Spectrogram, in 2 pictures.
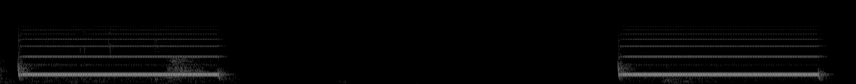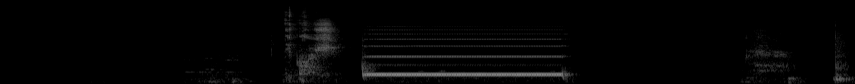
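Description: A telephone rings unanswered in three long repeated bursts with quiet gaps between, fairly loud and close, with a brief cough or throat-clearing and rustling between rings.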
